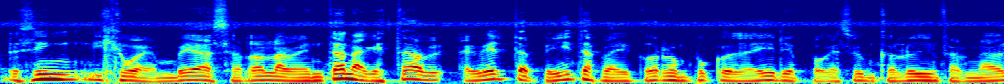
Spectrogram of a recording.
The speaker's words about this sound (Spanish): Disculpen el ruido de fondo, ya les dije la semana pasada que son los grillos que están ahí a pleno.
